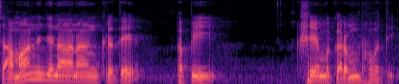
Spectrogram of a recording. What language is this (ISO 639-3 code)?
san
